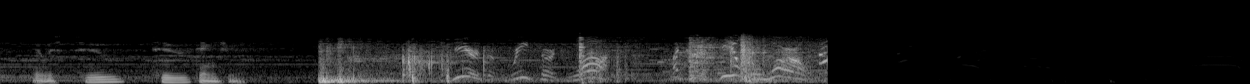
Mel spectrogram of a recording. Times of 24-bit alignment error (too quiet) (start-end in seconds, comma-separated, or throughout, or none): 8.27-12.50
